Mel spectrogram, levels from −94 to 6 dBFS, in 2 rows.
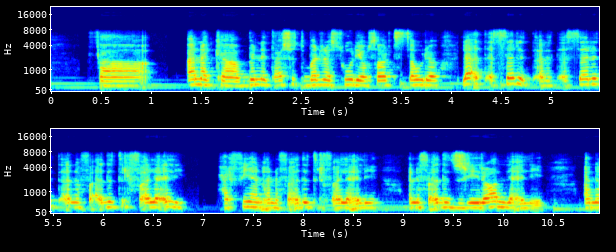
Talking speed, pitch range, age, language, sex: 140 wpm, 195-220 Hz, 20-39, Arabic, female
